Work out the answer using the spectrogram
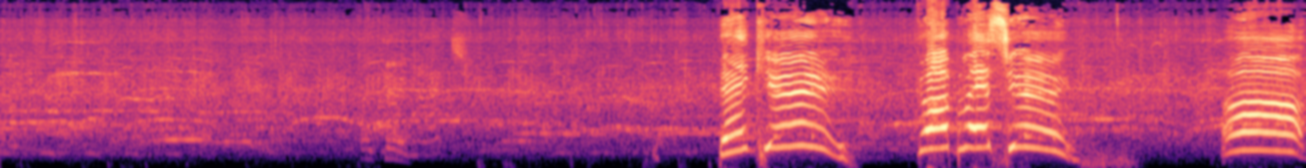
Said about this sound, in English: I love getting the standing ovations at the beginning because you don't get one at the end for the most part. So thank you so much for having me.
